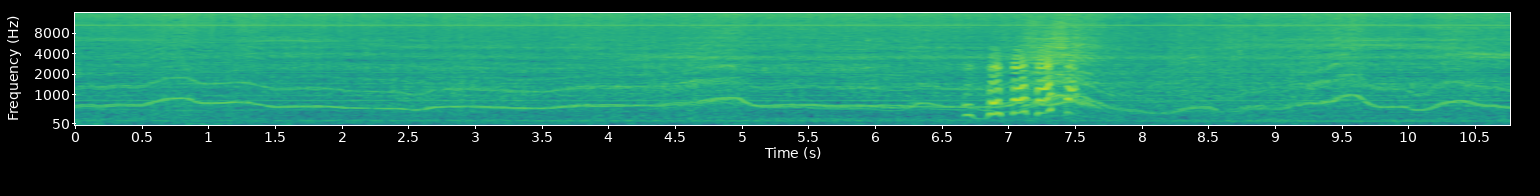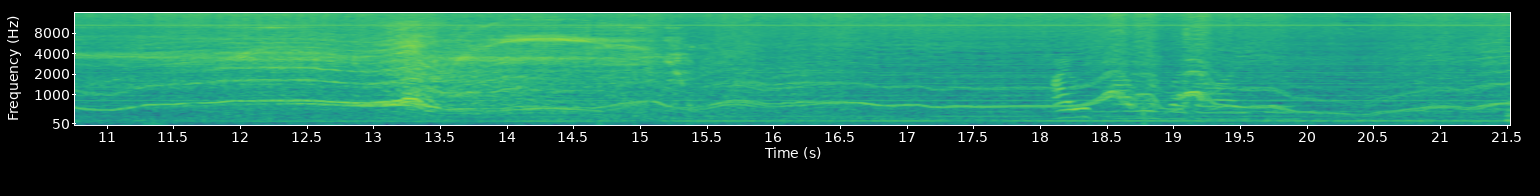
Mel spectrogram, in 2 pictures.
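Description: Whine of the small electric motors and propellers of an FPV quadcopter and a radio-controlled plane in flight, its pitch wandering up and down with throttle. A person laughs about seven seconds in.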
